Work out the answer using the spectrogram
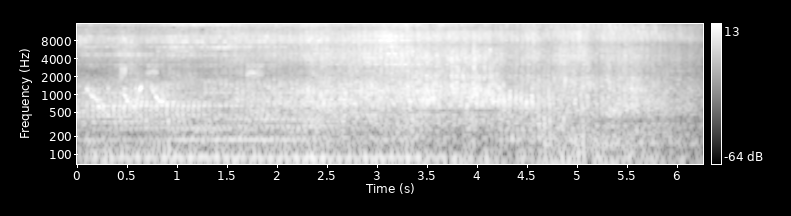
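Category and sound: vehicle, helicopter flying overhead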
